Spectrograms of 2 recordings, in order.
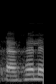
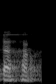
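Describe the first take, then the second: First: The word ends with an L sound. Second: The word ends with an R sound. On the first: The speaker calls it wrong. "ടഹൽ അല്ല" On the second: The speaker calls it right. "ടഹർ എന്നാ പറയും"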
